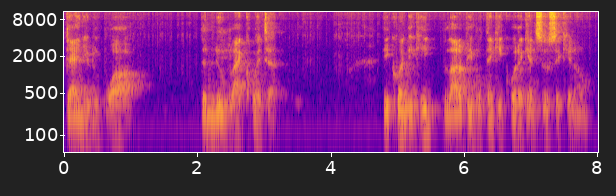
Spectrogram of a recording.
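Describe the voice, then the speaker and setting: A man with a lowish voice hosts a live boxing stream and chats through viewer comments. His talk is loose and joking, with swearing and restarts. The sound carries a roomy echo. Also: a little slow, long pauses, darkish tone, a little hiss or hum.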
